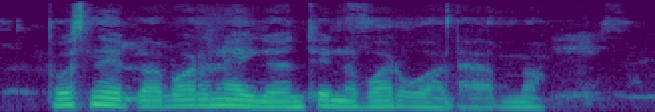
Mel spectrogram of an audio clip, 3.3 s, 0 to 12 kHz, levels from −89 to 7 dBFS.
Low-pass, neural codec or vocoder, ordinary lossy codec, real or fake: 10.8 kHz; codec, 24 kHz, 0.9 kbps, WavTokenizer, medium speech release version 2; AAC, 64 kbps; fake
